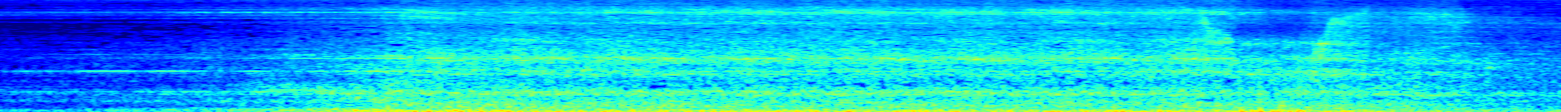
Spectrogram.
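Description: A train passing at speed: the rumble builds over the first two seconds, stays loud for several seconds, then begins to fade near the end.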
